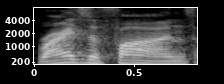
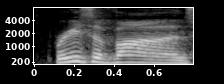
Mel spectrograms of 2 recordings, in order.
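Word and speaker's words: Rhys Ifans: or three brief scenes that he was in Rise of Fons I think that's how you say his name wait for it re Ians there we go ree Ians who's pretty good in this movie plays CIA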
